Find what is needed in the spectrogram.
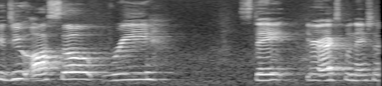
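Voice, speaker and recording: A woman talks at a fairly high pitch, and audible room echo can be heard. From Jamaica. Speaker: podcast host. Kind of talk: casual chat.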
